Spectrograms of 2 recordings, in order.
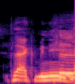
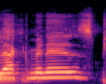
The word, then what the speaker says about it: Plaquemines: Along with Jefferson, St. Bernard, and how does one pronounce this? Plaquemines? Plaquemines? – Plaquemines. – Plaquemines. P-L-A-Q-U-E. Plaque. – Go fuck yourself. – M-I-N-E-S. One word.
